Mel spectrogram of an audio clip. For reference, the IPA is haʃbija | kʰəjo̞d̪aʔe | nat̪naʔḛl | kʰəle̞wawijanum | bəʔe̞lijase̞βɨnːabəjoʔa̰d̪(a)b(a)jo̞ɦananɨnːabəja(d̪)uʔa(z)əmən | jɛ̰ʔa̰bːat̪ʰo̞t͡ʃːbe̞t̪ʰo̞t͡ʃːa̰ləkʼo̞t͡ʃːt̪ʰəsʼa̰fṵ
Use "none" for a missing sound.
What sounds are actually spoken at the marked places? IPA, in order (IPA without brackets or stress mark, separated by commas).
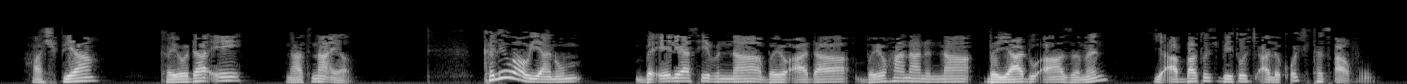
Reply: a, ə, d̪, z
